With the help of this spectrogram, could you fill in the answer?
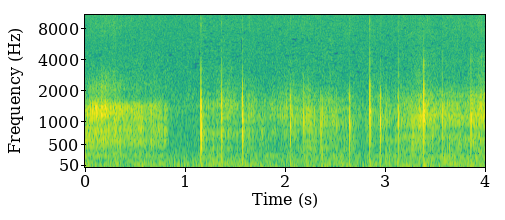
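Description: One hand with long stiletto nails scratches the laminated board cover of a closed spiral-bound hardcover cookbook, making a soft, steady rasp for under a second. Then come about a dozen quick, crisp, separate taps, each dying away almost at once, with faint scratching between them in a quiet setting.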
